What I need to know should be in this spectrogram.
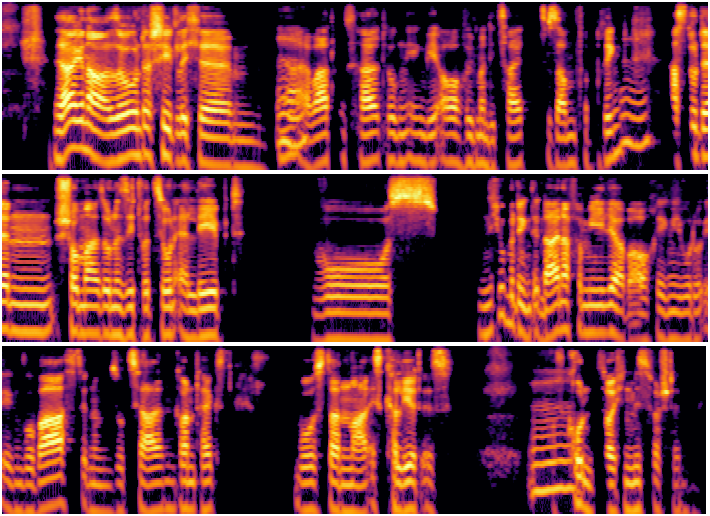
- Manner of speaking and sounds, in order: none
- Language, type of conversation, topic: German, podcast, Was sind die größten Missverständnisse zwischen Alt und Jung in Familien?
